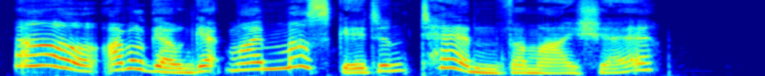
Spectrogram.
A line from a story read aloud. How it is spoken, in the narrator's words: One wretch, raising his voice above the rest, exclaimed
